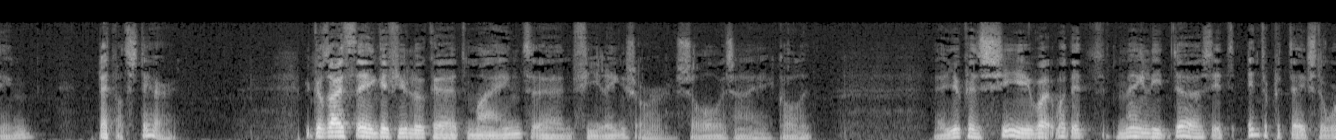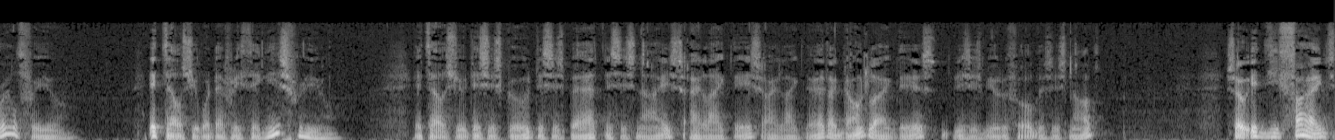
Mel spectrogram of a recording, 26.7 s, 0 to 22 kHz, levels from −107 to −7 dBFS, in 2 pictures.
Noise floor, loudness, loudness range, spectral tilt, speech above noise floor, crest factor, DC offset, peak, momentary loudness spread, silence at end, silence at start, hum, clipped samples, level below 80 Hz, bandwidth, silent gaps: -68 dBFS; -31 LUFS; 11 LU; -6.5 dB/octave; 38 dB; 24 dB; under 0.1%; -8 dBFS; 16 LU; 0 s; 0 s; none; under 0.1%; -44 dBFS; 11.5 kHz; none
